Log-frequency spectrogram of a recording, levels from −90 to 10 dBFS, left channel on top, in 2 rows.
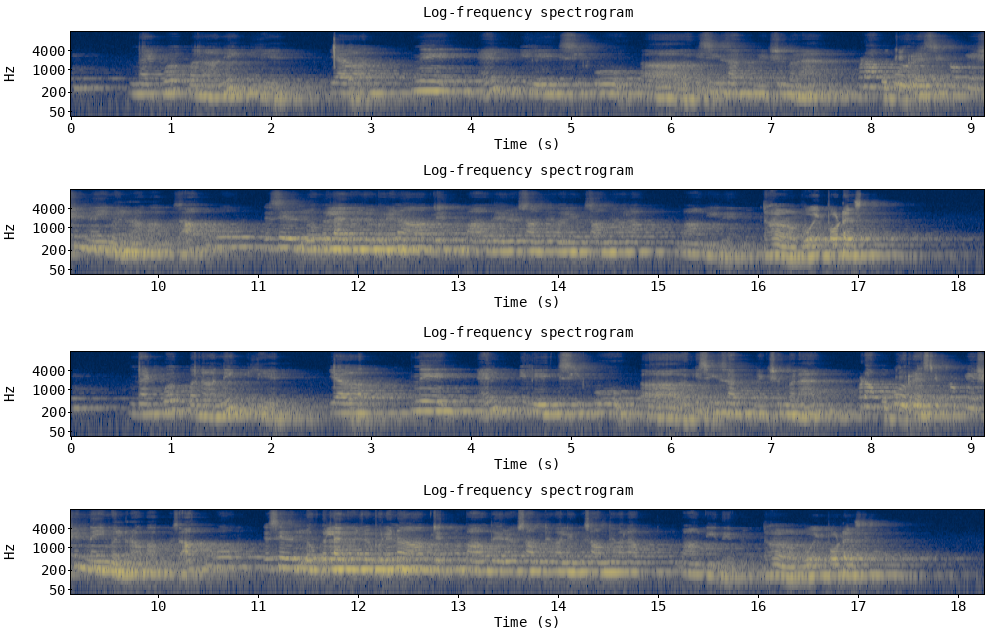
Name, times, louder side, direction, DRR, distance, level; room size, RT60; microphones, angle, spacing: voice 1, 0.6-2.1 2.6-2.9 3.4-3.8 4.1-7.5 7.9-15.8, right 1 dB, 85° right, 1 dB, 3.8 m, -29 dB
voice 2, 16.1-17.0, left 3 dB, 55° left, 6 dB, 1.7 m, -27 dB
25.5 x 13.5 x 7.8 m, 2.3 s
head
